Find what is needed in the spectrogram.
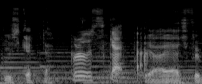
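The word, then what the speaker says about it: bruschetta: and he also got Bruce shed at me it's pronounced brusketta brusa yeah I asked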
